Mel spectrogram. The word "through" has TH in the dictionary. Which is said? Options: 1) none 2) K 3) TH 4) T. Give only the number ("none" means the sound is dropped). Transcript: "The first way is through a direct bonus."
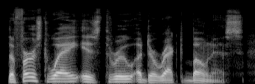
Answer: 3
